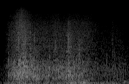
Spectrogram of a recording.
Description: action_open_inventory_2.ogg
